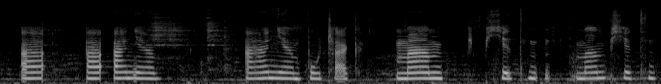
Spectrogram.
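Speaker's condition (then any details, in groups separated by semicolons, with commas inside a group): Stuttering; in stuttering therapy about 10 to 11 years; age 15, ongoing stuttering therapy; repeated sounds, prolonged sounds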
